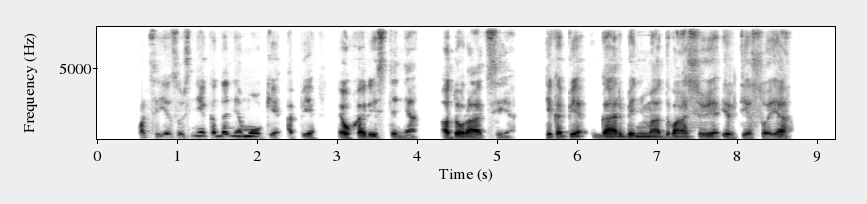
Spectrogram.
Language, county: Lithuanian, Utena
